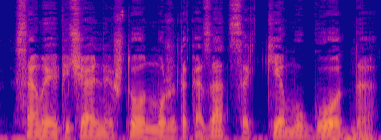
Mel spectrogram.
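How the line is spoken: Plain. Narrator (Russian): ответил Пушкин

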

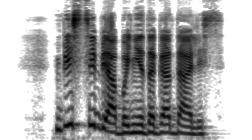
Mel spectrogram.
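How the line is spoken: Snapping retort. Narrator (Russian): огрызнулась Нечаева

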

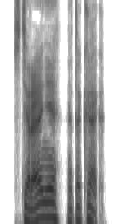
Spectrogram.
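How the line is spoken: Startled, strange-sounding question. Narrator (Russian): спросил Артём, но тут же умолк, ошеломлённый собственным голосом

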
